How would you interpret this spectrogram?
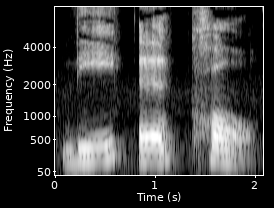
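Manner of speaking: "Vehicle" slow as vee, ih, cul; syllable by syllable. Shown as a demonstration. Teacher breaking the word down for learners, syllable by syllable. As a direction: pause between each syllable of "Vehicle".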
